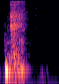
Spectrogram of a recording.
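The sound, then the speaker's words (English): One forceful sneeze: an abrupt explosive burst of breathy noise lasting under half a second, then quiet with only a faint trailing breath. “Bless you. Thank you.”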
